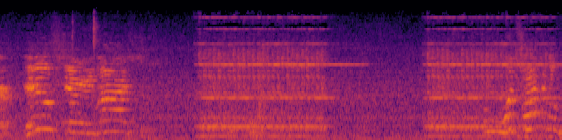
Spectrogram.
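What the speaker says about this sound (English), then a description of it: "It's a phone call, dingus." An iPhone rings with an incoming call, two electronic ringing bursts separated by a short gap, while people talk just before and after each ring.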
